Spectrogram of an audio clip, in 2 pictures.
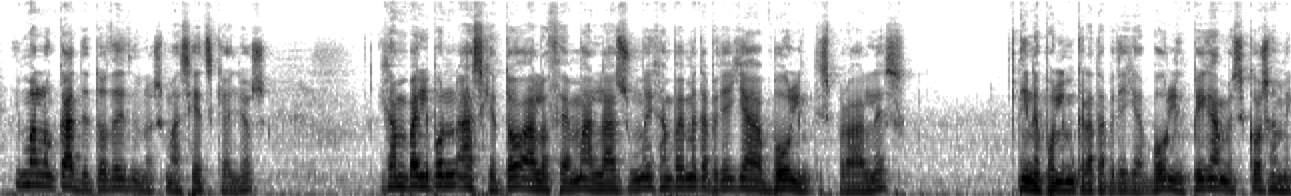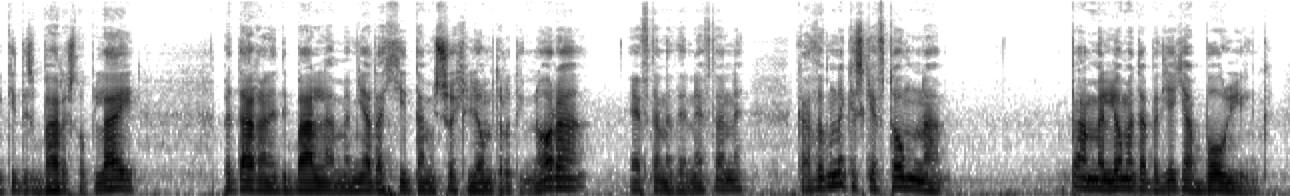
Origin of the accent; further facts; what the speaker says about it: Greece; σαν έθνος, σαν Έλληνες ας πούμε, έχουμε κάποια επώνυμα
